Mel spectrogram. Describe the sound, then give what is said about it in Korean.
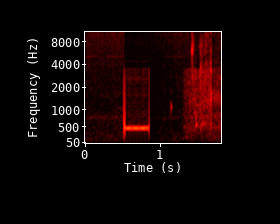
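A single loud telephone dialing beep as a call is placed to a listener, a steady electronic tone lasting about a third of a second, followed by a short silence and then faint rustling background noise. “몽골 에피소드인데 어떤 게 운이 좋았는지 6679님 전화 한번 걸어보겠습니다. 자, 걸어주세요.”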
